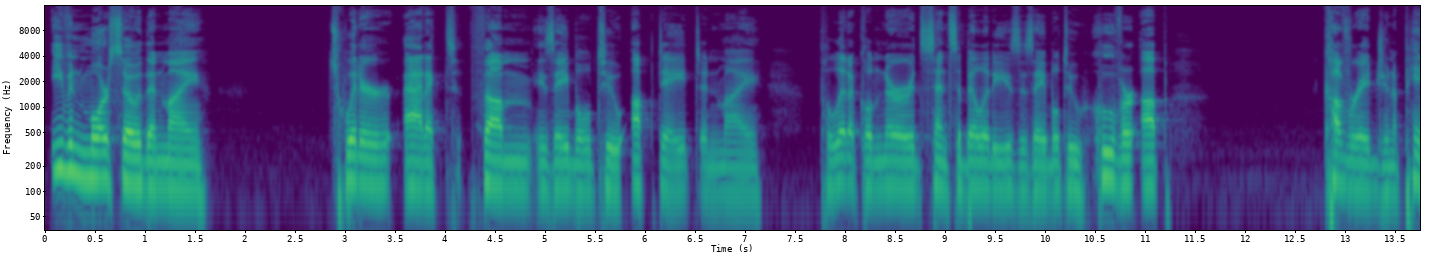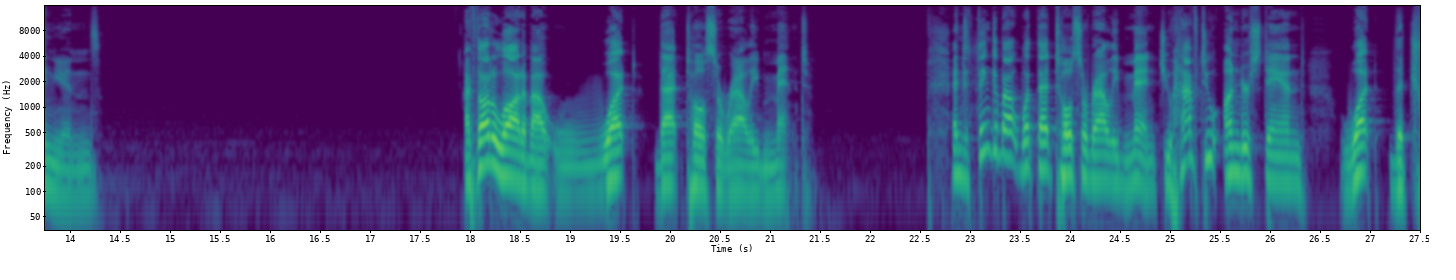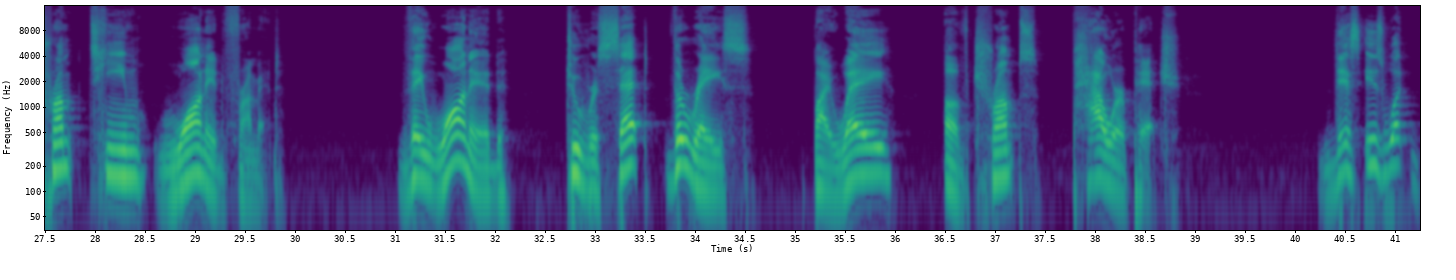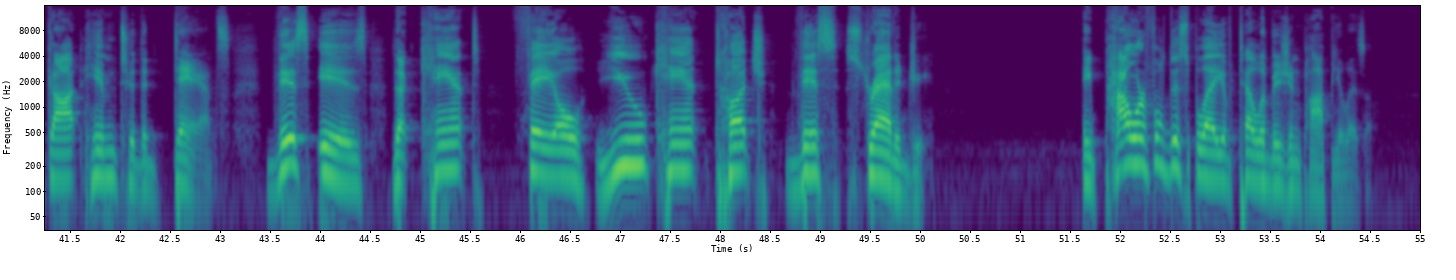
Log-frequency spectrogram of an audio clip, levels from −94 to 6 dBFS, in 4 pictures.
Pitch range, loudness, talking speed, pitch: 105-155 Hz, -25 LUFS, 100 wpm, 125 Hz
